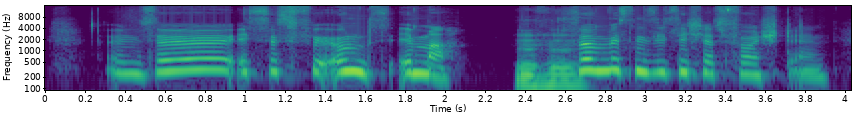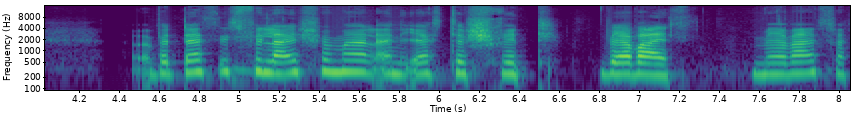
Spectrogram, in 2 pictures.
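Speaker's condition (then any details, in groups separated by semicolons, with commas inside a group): Deafness; deaf since birth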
